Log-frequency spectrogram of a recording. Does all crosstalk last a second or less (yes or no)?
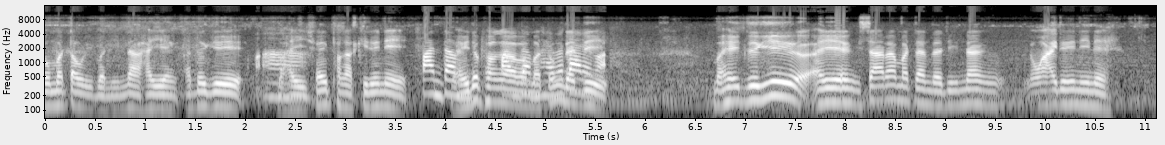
no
